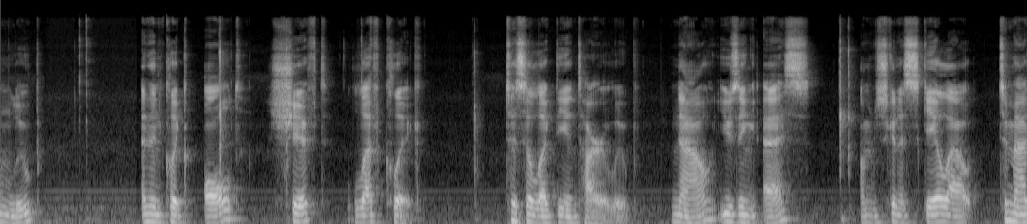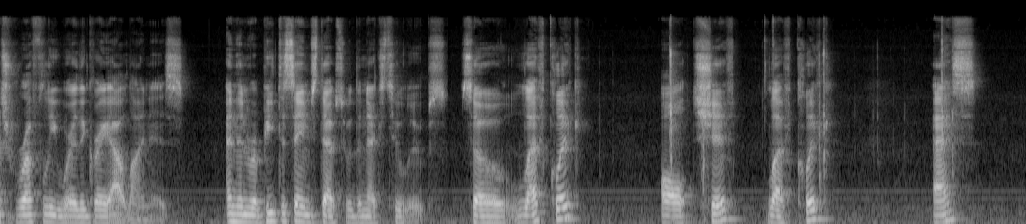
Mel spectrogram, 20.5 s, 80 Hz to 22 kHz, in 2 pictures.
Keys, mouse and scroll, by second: 0.6 click, 3.5 alt+shift+click, 6.5 ctrl+z, 6.5 click, 6.5 s, 8.2 s, 9.8 click, 14.7 click, 15.5 click, 17.8 alt+shift+click, 19.5 s.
